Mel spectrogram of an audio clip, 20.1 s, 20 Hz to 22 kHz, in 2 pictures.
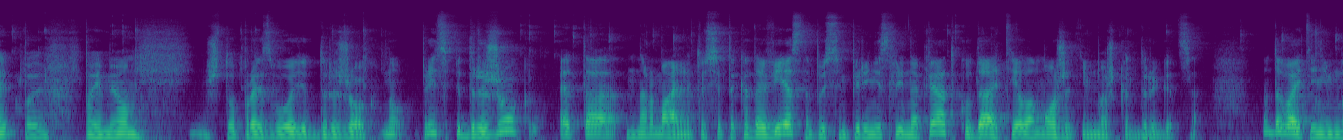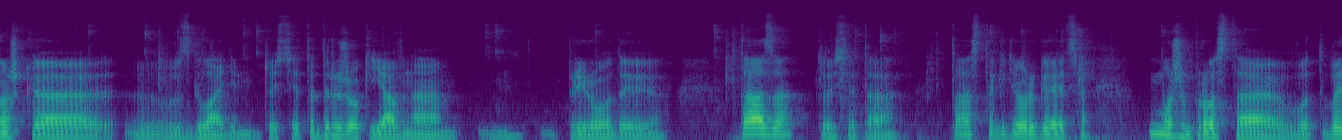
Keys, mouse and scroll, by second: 0.1 alt+v, 0.8 click, 1.0 alt+v, 1.8 alt+v, 2.5 click, 2.7 alt+v, 3.5 alt+v, 3.9 click, 4.1 alt+right drag, 4.4 alt+middle click, 4.9 alt+middle drag, 5.2 alt+v, 6.8 alt+v, 7.1 click, 7.3 alt+v, 8.3 alt+v, 8.7 click, 9.3 alt+middle drag, 9.8 alt+middle click, 10.7-11.1 drag, 11.2 f, 11.9 click, 13.7 click, 14.5-15.4 drag, 16.2 alt+v, 16.5 alt+middle drag, 17.4 click, 17.6 alt+v, 18.0 alt+v, 18.8-20.1 drag.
